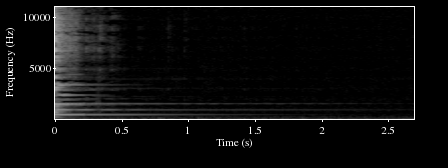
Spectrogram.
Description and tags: WoodenHandleRimSM58-2ftAway
I struck the rim of a wire suspended 9 1/2-inch pressed steel commercial mixing bowl.
I struck the bowl's rim with a pair of 8-inch Channellock steel pliers.
bowl-rim, Shure-SM58, woodenHandle, Mic-2feet-away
